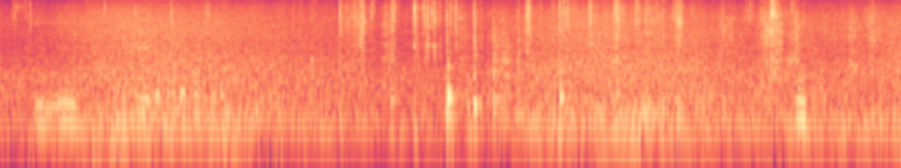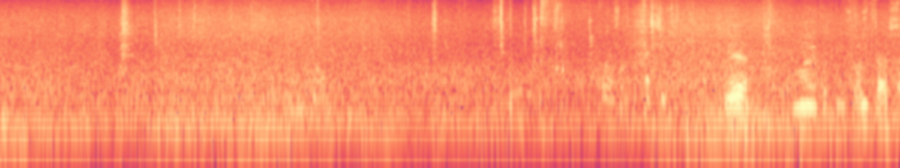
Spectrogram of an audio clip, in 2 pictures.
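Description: Open wood fire crackling, with scattered sharp pops and clicks over a steady hiss, and voices talking faintly in the background.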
